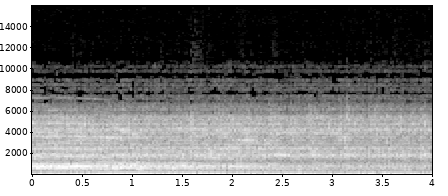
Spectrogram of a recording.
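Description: Audience applauding and cheering: a steady wash of crowd noise with no speech over it.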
